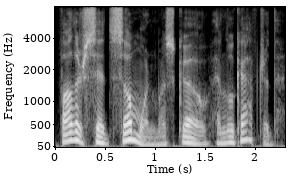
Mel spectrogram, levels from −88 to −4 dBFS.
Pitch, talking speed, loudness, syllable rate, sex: 120 Hz, 260 wpm, -18 LUFS, 5.8 syllables/s, male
